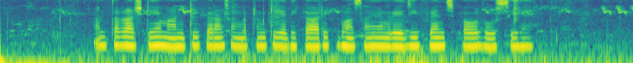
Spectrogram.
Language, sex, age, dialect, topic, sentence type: Hindi, female, 25-30, Awadhi Bundeli, banking, statement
